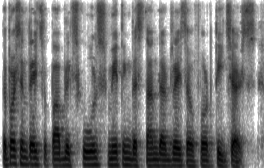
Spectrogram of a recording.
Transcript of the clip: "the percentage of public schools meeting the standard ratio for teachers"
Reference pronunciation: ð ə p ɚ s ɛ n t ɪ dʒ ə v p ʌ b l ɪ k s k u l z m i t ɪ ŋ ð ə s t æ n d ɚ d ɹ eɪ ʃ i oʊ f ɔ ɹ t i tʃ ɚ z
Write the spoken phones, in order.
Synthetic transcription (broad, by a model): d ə p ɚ s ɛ n t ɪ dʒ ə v p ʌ b l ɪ k s k u l s m i t ɪ ŋ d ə s t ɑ n d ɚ d ɹ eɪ s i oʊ f ɔ ɹ t i tʃ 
